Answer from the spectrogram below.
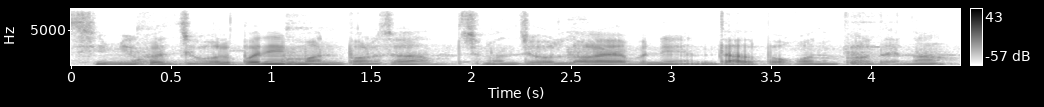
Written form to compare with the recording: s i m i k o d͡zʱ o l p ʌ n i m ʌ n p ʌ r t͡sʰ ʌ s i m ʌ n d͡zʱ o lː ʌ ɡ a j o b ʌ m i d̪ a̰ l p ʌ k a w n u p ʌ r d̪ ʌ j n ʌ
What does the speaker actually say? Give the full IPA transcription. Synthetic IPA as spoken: s i m i k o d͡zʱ o l p ʌ n i m ʌ n p ʌ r t͡sʰ ʌ s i m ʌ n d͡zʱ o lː ʌ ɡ a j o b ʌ n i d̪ a̰ l p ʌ k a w n u p ʌ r d̪ ʌ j n ʌ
